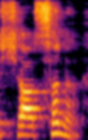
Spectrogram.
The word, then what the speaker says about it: शासन: तो इसका पाठ उच्चारण करांगे अनिक शासन, ससे पैर बिंदी लगा के पाठ उच्चारण करांगे शासन।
